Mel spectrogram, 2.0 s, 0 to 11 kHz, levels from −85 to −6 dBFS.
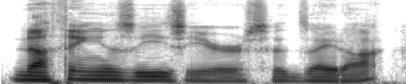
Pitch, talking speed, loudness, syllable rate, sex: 105 Hz, 150 wpm, -21 LUFS, 4.3 syllables/s, male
